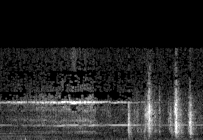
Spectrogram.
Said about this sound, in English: And then one day, the doorbell...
